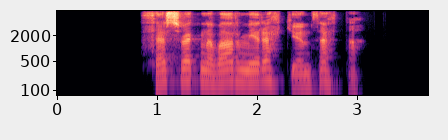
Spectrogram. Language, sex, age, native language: Icelandic, male, 20-29, Icelandic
